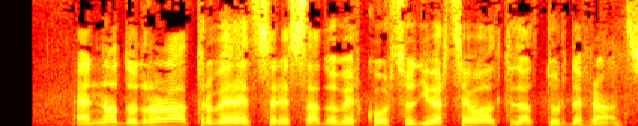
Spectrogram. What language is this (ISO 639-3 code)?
ita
